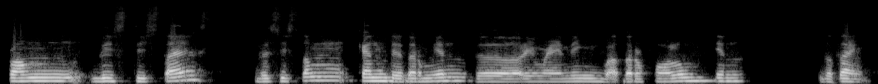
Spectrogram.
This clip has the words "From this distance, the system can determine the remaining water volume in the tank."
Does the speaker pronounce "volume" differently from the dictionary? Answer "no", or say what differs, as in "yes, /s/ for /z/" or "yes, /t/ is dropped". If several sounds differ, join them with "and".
yes, /f/ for /v/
